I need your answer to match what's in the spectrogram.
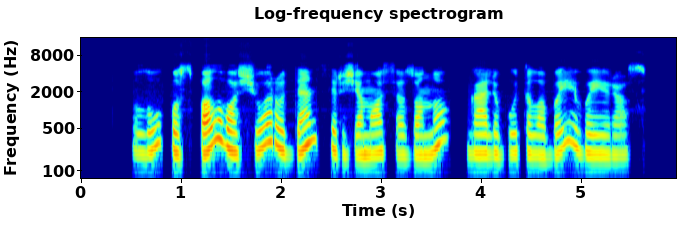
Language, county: Lithuanian, Klaipėda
